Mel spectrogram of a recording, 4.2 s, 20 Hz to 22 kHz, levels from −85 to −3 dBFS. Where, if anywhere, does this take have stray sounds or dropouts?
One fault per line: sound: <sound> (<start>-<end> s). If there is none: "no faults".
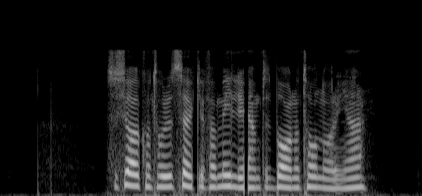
sound: dropout (2.4-2.5 s)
